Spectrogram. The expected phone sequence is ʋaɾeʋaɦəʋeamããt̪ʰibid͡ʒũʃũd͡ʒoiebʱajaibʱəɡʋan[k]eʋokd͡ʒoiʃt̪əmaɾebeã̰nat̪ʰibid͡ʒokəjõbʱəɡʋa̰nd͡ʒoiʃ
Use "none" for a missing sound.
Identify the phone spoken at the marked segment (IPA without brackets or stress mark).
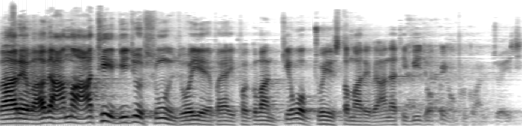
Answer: k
